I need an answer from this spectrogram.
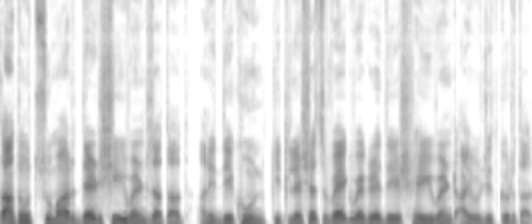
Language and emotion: Goan Konkani, neutral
